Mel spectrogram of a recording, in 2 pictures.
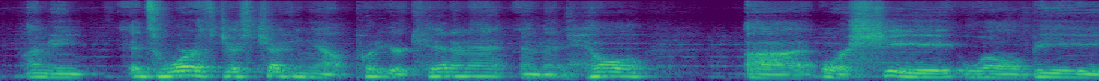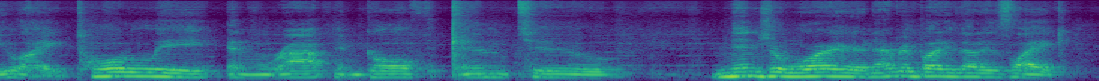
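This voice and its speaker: Music plays in the background while a man speaks at a very slow pace. His pitch is medium, and the room echo is audible. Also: ordinary pitch variation. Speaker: YouTuber and ninja warrior competitor. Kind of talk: casual vlog talk to viewers. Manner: loud.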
